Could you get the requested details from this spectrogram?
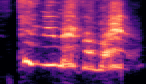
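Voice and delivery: hammed-up outrage, half laughing; furious shout. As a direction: yell it at the friends who laughed. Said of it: "I was so mad".

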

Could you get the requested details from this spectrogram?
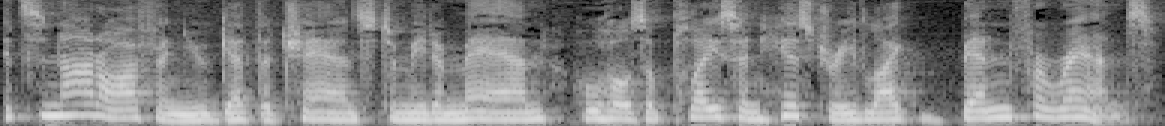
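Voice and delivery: usual speaking voice

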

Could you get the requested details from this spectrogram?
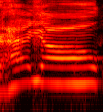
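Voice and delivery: high Southern drawl greeting; hammed-up Southern twang, pitched high; mock thick Southern drawl; exaggerated Southern accent. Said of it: "Southern drawl, but it's not like".

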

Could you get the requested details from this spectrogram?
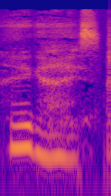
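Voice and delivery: low put-on pet voice; Scout. Host showing how Scout would sound, low put-on voice. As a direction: drop the pitch way down for a greeting. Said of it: "I think Scout's, she's got a, like".

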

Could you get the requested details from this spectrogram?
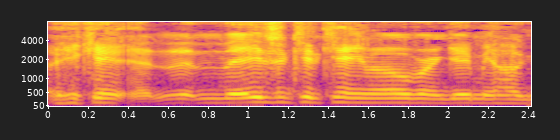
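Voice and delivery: ordinary talk

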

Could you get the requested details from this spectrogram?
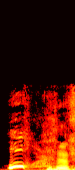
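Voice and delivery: small yawn; a short yawning sigh. Real, not acted. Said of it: "disculpe usted si estoy bostezando". (bostezo corto)

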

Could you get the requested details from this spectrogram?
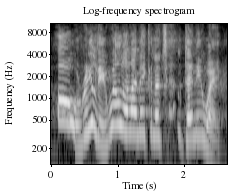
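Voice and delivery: high-pitched mock surprise; exaggerated high "oh, really?" lilt; mock captain's reply. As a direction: play the captain suddenly giving in, sarcastically. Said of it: "Like the captain was like".

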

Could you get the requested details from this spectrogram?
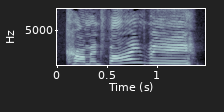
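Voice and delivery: slow, sing-out teasing call; playful taunt. Retold or imitated. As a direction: tease them like hide-and-seek. Invisible character taunts his pursuers.

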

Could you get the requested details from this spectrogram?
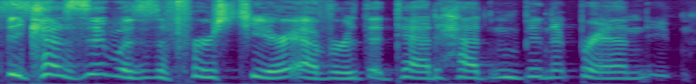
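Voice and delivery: tearful laugh, voice close to breaking; laughing through tears, holding back sobs; snotty crying. Real, not acted. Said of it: "I know it's an ugly cry".

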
